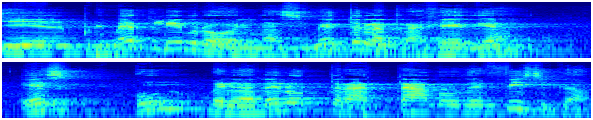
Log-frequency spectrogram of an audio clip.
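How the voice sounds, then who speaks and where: A man's high voice moves at a fairly slow pace with lively intonation, set against audible room echo and noticeable background noise. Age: 80s+. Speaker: philosophy lecturer. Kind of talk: lecture. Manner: halting.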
